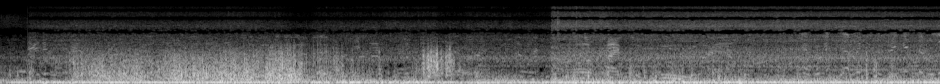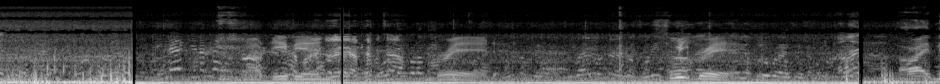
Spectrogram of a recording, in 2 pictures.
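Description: Motorboat engine running steadily under way, a low drone with wind and rushing water over it; the hum shifts lower about ten seconds in. Voices talk in the background, mostly in the second half.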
